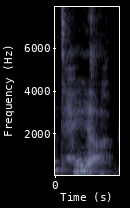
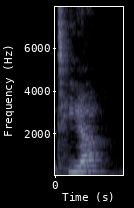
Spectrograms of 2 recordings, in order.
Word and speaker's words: Tai: What's a Taya? Is it Tia? – No, it's pronounced Taya. T-A-I.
